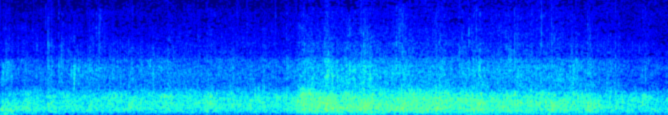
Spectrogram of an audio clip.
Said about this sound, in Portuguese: Então, quero agradecer à Assembleia Legislativa. Uma salva de palmas à Assembleia Legislativa do Estado de São Paulo.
